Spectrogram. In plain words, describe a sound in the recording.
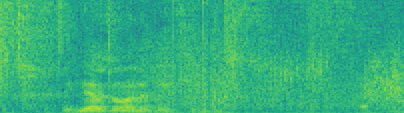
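A magic spell bursts with a crackling flash.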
